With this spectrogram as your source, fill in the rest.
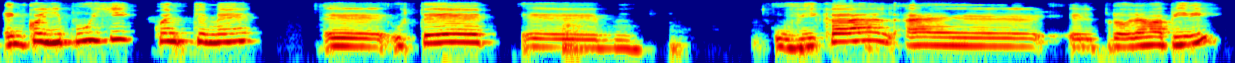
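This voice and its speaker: A middle-aged Chilean woman lectures a university class over a video call, chatting with her students, quizzing them, and explaining in a halting manner. Her voice is a little high and animated.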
